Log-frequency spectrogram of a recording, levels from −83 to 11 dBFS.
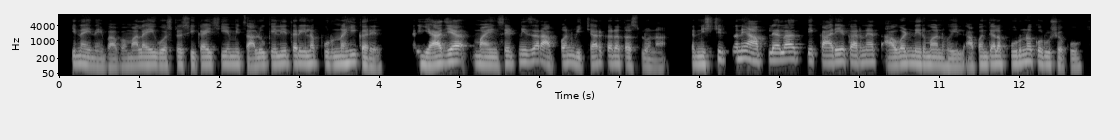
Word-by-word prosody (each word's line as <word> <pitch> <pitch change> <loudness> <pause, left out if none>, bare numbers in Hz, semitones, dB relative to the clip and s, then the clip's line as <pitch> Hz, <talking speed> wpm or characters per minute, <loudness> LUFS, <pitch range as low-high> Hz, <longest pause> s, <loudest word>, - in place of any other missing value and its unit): की 130 - -6
"नाही-नाही 110 -6 -4
बाबा 95 +2 -6
मला 105 +2 -2
ही 115 0 0
गोष्ट 110 0 -4
शिकायची 115 +1 -3
आहे. 125 - -3
मी 120 - -4
चालू 115 -1 -1
केली 125 +1 -2
तर 130 - +3
हिला 130 +1 0
पूर्ण 125 0 -3
ही 135 +3 +1
करेल." 95 -4 -2 0.5
ह्या 115 0 +7
ज्या 155 +5 +6 0.2
माइंडसेटनी 120 +5 -1
जर 160 +1 +1
आपण 135 0 +2
विचार 120 +1 -1
करत 130 -2 -1
असलो 105 -2 -5
ना, 85 -1 -10 0.4
तर 120 - -5
निश्चितपणे 185 +11 -3
आपल्याला 170 +2 +5 0.2
ते 160 - -4
कार्य 140 +3 +4
करण्यात 145 0 0
आवड 125 +4 +1
निर्माण 120 -3 -1
होईल. 100 -1 -6
आपण 120 -1 -2
त्याला 125 +1 +2
पूर्ण 135 +4 -1
करू 120 -3 -1
शकू. 100 -4 -7
125 Hz, 180 wpm, -25 LUFS, 115-135 Hz, 0.5 s, ह्या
